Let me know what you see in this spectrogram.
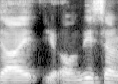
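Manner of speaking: ordinary talk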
